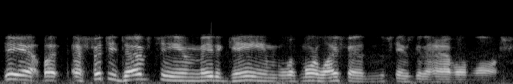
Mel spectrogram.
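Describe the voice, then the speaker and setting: A man's voice: a little high, brisk, dry recording. A man calling in from his car over a clipped phone line, chatting casually with strong opinions and plenty of fillers. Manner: opinionated, full of "like" and "you know". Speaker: caller. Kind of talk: casual call-in chat.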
